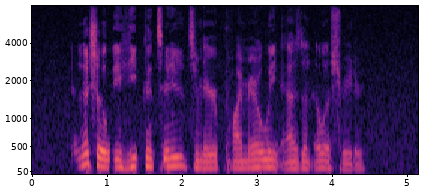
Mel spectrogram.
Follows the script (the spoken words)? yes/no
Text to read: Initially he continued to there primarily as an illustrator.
yes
